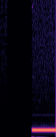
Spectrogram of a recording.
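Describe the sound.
A single steady electronic beep on a telephone information line, sounding after a brief silence. The mid-pitched tone stays constant and fairly loud until it cuts off.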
